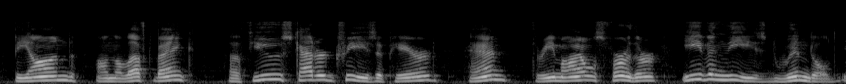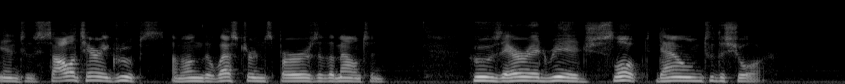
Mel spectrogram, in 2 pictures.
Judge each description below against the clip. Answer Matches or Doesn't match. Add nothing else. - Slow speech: Matches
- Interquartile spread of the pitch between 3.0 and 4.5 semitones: Matches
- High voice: Doesn't match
